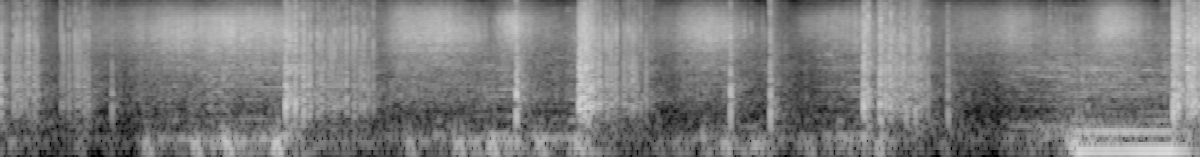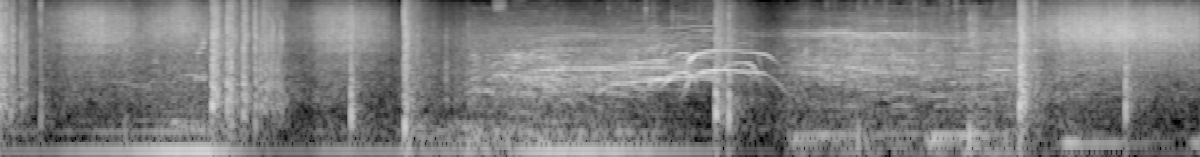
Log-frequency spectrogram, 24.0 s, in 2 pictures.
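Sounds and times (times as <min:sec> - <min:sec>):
fireworks bangs: 0:00.0 - 0:17.1, 0:19.0 - 0:24.0
crackling hiss of fireworks: 0:00.0 - 0:24.0
low rumble: 0:10.1 - 0:18.1.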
